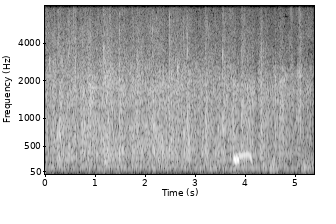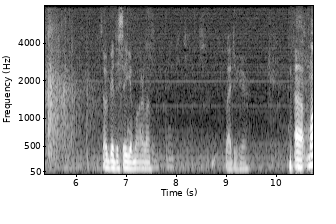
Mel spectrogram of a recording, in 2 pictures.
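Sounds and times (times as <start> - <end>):
audience applause welcoming guests onto a stage: 0.0 - 6.1
speech: 6.6 - 7.7, 9.0 - 9.5, 10.3 - 10.7.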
